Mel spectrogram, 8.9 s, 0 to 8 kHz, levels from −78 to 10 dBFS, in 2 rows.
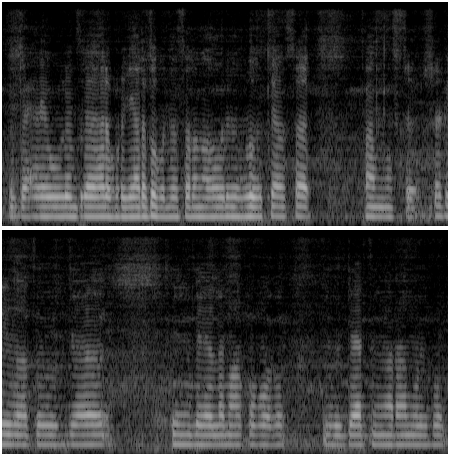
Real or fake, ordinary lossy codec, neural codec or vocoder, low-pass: fake; AAC, 48 kbps; codec, 32 kHz, 1.9 kbps, SNAC; 7.2 kHz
